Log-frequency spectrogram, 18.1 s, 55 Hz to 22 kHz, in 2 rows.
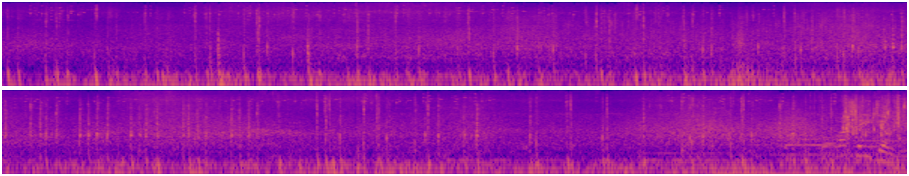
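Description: Hooves clip-clop steadily as a horse gallops in The Witcher 3, a continuous rhythmic beat running the whole time with a brief whinny and someone talking over it.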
